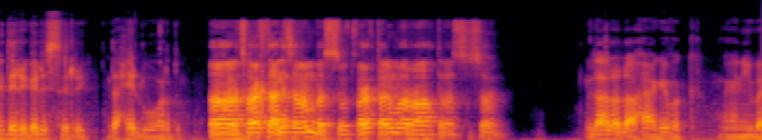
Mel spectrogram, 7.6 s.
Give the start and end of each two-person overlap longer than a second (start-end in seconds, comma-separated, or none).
none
